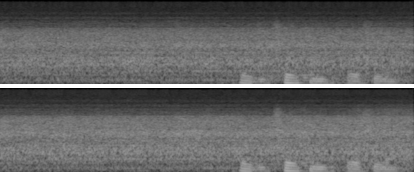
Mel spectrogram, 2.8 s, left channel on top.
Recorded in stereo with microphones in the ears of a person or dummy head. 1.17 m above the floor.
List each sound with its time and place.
1.6 s a man speaking: 25° right (ahead or behind), 1.0 m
